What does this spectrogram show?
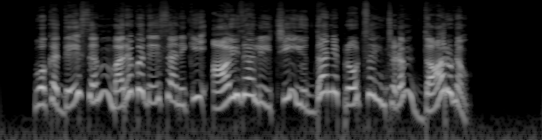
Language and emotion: Telugu, angry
